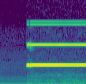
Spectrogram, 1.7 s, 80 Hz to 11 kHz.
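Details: HP Pavilion G6 laptop with no display and three beeps, checking motherboard capacitors with a meter: quiet, then a sudden steady continuity beep that holds. The capacitor is shorted.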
